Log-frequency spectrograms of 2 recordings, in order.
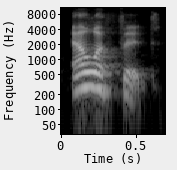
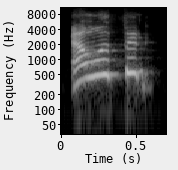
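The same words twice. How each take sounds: First: Settled falling elephant; falling answer. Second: Elephant called high with a rising tune; sing-song rising Elephant. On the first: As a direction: drop elephant down to close the call. Second call of the refrain. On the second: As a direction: lift Elephant up like a question. First call of the refrain. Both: Acted.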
